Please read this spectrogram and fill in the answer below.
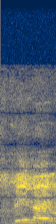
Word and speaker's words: Vinay: It's Vinay like a W, not like my cousin Vinny, one of the funniest movies ever made, by the way, and.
